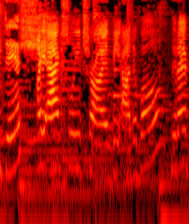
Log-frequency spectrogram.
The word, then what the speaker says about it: adobo: I actually tried the adobo. Did I pronounce correctly?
